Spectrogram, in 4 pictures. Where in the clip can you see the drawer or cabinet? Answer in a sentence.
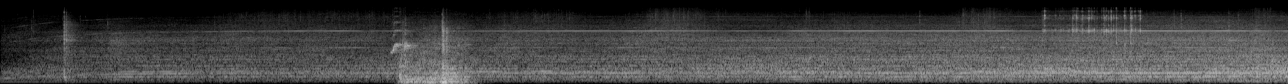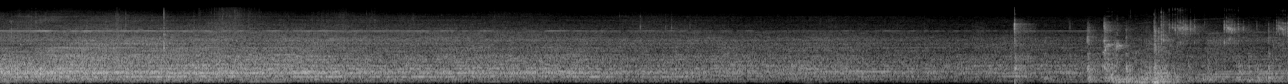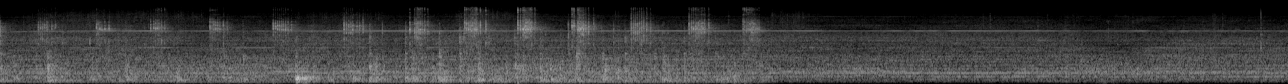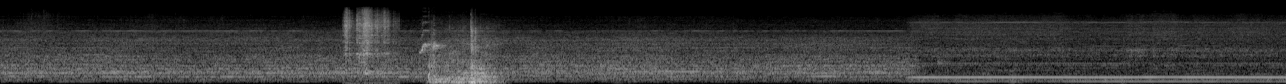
The drawer or cabinet can be heard from 3.9 to 4.8 s, from 23.9 to 24.8 s and from 42.8 to 43.7 s.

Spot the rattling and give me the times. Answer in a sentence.
The rattling can be heard from 10.5 to 11.4 s and from 42.0 to 42.6 s.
